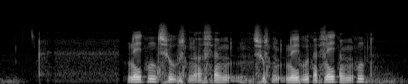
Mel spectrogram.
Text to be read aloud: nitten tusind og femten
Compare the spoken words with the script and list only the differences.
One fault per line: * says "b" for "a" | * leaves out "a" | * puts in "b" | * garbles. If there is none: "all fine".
* garbles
